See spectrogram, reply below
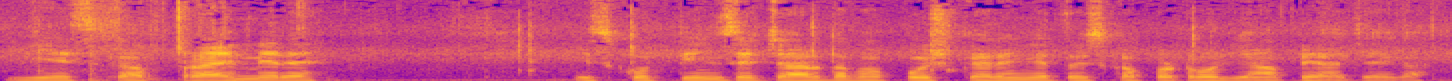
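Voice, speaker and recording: Working on a chainsaw with his hands, a middle-aged seller in a tool shop walks through a step-by-step demonstration at an easy pace. His medium-pitched voice is flat, level and somewhat dark in tone. The clip was captured on a phone above the counter, with background noise clearly audible.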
